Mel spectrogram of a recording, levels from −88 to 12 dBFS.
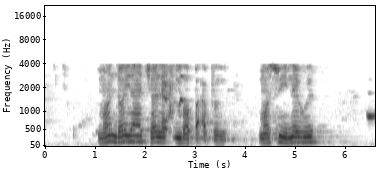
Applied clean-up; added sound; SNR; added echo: classical method WPE with log-MMSE.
